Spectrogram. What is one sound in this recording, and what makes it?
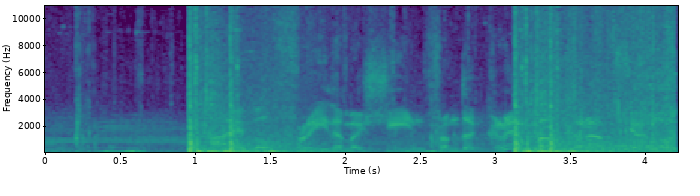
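A gun fires loud, booming shots.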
